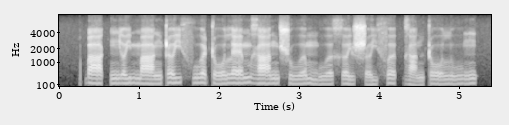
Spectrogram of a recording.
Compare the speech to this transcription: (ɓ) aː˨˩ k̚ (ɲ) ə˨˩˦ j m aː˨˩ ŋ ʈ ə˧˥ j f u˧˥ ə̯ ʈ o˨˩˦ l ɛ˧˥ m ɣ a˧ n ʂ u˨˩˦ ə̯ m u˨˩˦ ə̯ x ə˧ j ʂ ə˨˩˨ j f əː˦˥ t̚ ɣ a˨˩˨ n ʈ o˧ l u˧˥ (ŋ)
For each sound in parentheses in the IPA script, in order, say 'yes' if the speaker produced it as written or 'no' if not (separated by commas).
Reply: yes, yes, yes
